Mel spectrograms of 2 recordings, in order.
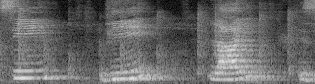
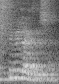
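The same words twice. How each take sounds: First: "সি ভি লাইজেশন" in five separate slow beats; long pauses between সি, ভি, লাই, জে, শন; split into syllables. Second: Said in the usual way. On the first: Shown as a demonstration. Teacher counting syllables for students, "সি ভি লাইজেশন" split slowly. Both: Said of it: "পাঁচটা সিলেবেলে ভাগ করা".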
